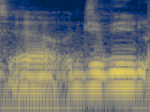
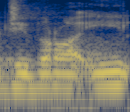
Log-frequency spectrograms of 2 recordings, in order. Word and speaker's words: Jibril: great angels, Jibreel, Mikael, and Jibril or Jibra'il or Jabra'il, these are different pronunciation, Mika'il or Mikal, and Israfil, and Malakul Maut, which according to some Mufassirun, his name is Azra'il also.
